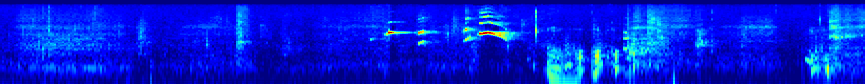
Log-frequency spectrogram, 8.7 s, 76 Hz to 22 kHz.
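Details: Sixteen-day-old Shiba Inu puppies of Ichi Hime, born February 2017, filmed March 2017: a few thin, high whistled squeaks and peeps mid-clip, then a low rough grumble, amid rustling and faint murmurs.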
